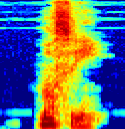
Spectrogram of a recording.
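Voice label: "mossy", Australian English; pronunciations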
